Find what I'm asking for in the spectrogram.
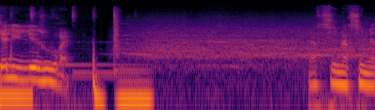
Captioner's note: applause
